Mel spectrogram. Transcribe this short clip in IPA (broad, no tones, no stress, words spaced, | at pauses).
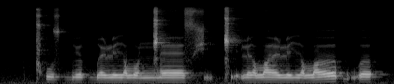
ǁʰuzɡ͡bʏə̯ɡ͡bə ɭilˠʏ ŋ͡ǁɛːzʃḭǁḭɭi lˠɛɭiː lˠəːɓṵə̯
